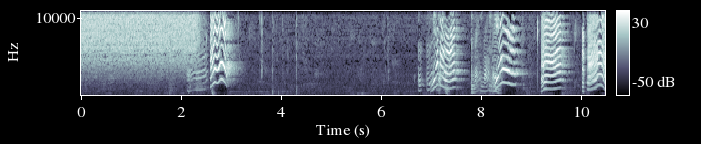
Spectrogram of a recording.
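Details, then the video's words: Pet parrot saying words like "mummy" and "mithu": a loud hissy stretch, then one warbling phrase near three seconds, a quiet gap with clicks, and a burst of three or four repeated speech-like phrases. "Mummy bolo mothu || mummy ka pyara tota || bolo mithu mithu"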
